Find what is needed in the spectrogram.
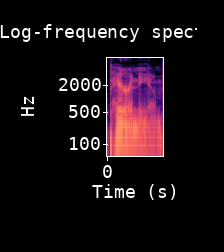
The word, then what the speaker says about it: perineum: Yeah, and even then I got it wrong. It's perineum.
